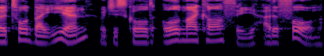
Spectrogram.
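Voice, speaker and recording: A man with a French accent at a fairly high pitch, fairly slow, in a dry, close sound with no echo on a very clean recording with a silent background. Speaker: conference host. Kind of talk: event hosting. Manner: casual.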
